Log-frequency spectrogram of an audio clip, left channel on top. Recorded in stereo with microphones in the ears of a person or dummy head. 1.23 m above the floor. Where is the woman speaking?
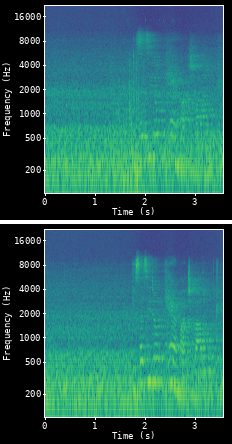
70° right (ahead or behind), 1.9 m.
